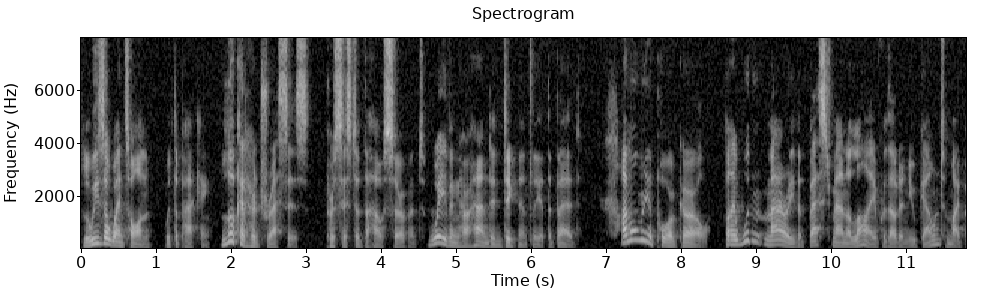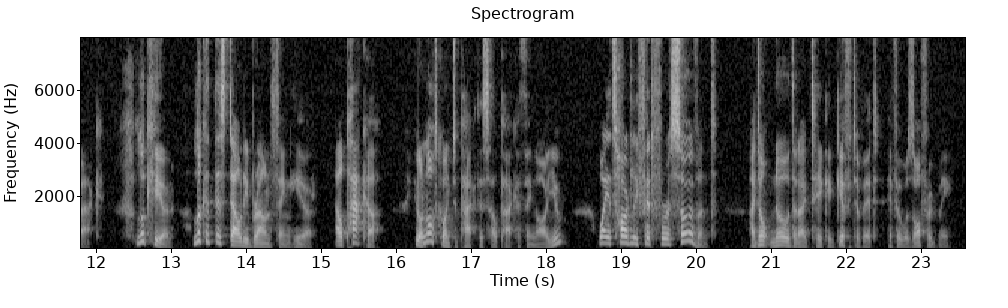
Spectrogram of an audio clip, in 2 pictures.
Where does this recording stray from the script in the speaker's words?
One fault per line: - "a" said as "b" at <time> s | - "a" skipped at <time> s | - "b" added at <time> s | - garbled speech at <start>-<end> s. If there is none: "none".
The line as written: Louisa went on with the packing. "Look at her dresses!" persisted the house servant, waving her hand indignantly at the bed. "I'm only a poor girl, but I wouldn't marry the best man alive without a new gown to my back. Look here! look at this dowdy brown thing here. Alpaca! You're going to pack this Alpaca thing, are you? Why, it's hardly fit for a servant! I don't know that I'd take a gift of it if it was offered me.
- "not" added at 16.4 s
